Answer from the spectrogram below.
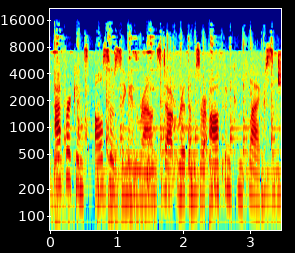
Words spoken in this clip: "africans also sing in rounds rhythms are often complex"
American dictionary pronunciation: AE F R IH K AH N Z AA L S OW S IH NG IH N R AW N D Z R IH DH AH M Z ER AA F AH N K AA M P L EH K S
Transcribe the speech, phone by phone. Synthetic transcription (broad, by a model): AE F R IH K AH N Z AA L S OW S IH NG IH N R AW N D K R IH DH AH M Z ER AA F AH N K M P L EH K S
